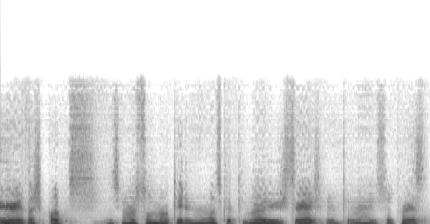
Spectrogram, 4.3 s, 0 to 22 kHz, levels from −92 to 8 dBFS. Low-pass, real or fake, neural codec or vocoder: 14.4 kHz; fake; codec, 44.1 kHz, 0.9 kbps, DAC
